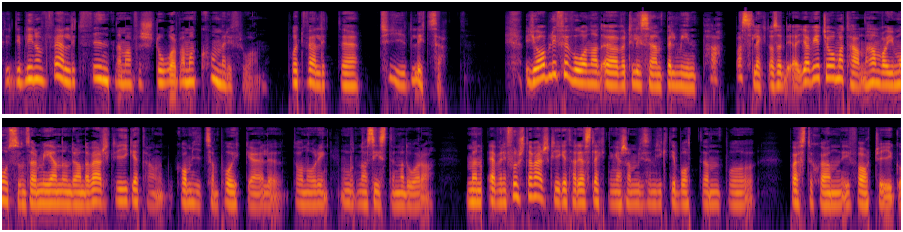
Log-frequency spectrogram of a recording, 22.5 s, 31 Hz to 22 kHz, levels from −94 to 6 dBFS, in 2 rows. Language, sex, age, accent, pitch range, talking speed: Swedish, female, 30-49, native, 150-190 Hz, 185 wpm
